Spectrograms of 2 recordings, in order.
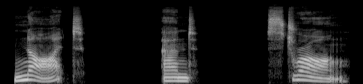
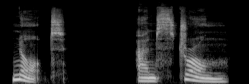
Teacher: One of the most noticeable differences is the pronunciation of O. In North American English, O often sounds like ah or ah.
